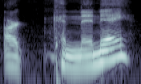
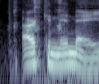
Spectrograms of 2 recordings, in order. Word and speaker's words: Arcanine: So yeah, I actually think it's pronounced Arcanine. Yeah. – Oh yeah, yeah, Arcanine. – Yeah, it's Arcanine. Yeah, that's actually how it's pronounced.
